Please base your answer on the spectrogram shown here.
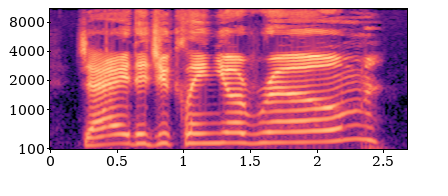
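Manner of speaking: "room" drawn out, slow and deliberate. Voicing a mother asking Jay about his room: George's mother voice. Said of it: "That's more of George's mother".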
